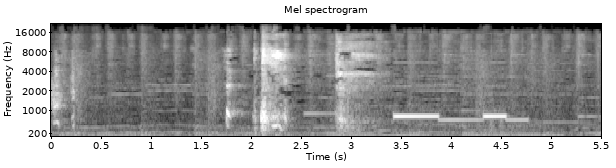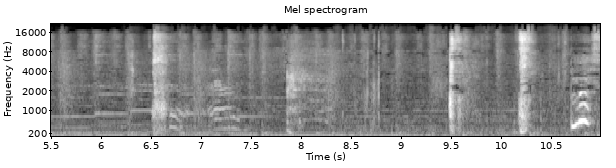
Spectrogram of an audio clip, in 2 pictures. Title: #Cute Kids Sneezing #Laughter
